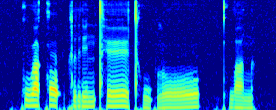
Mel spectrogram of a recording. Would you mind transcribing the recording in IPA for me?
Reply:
k u˥˩ a̯ k ɔ˥˩ ʔ k r i˦˥ n tʰ eː˥˩ tʰ u˨˩ ʔ l oː˦˥ | kʰ w a˧ n

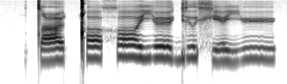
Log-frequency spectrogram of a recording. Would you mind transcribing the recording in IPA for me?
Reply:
tˤ ɵː˩˧˩ ǃ ɔ˦˨ x ɔː˦˨ j øː˦˨ ɡʲ u˦˨ xʲ ø˩˧˩ j yː˦˨

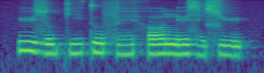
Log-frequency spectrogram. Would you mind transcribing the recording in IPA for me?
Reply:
y z u kʲ e̤ t̪ u f ɛ̤ h ɔ n ɨ z ɛ̤ ɕ y

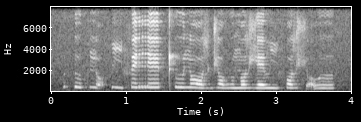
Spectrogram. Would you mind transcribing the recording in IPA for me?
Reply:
θ ʊ˥˨ f n ɔ̰˥ f i˥˨ f ɛ˥ r ɛː˥ f ʈʰ ʊː˥ n ɔː˥˨ z d͡ʒ ɔ˥˨ v ʊ˥ ŋ ɔ˥ z ʒ ɛ˥ β i˥˨ f ɔ˥ z ʃ ɔ̰˥˨ β ʊː˥

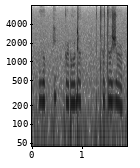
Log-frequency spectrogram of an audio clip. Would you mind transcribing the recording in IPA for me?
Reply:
ð ʊ kː i kː ə˞ ɽ o ɖ ə | tʰ ə t ə ʒ ə˞

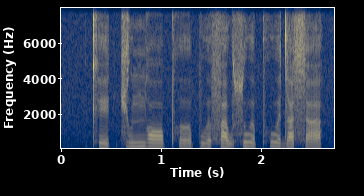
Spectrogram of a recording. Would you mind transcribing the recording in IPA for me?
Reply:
kʰ eː˧˩ k̚ t͡ɕ u˧ ɲ ɔː˧ pʰ ɤː˩˧ p u˩ ə̯ f a˧˩ w s u˥˨ ə̯ pʰ u˥˨ ə̯ d a˧˥ s a˩˧

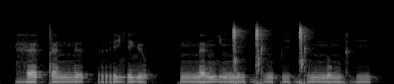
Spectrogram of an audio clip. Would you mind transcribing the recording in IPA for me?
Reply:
ɦ ɛ tː ɛ nː ɪ | r i ʎ ɾ i lʲ o | nː ɛ ŋ ʎ ɪ ŋ͡ǀ i ɡ͡ǀ i ŋ p i ɡ͡ǀ i nː u ŋ ɡʱ i

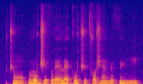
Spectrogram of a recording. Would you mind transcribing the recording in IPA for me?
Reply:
t͡ʃ õ | l o d͡ʒ ɪ θ ʊ ɾ ɛ l ɛ k ʊ t͡ʃ ʏ t͡s ɔ ʒ ɛ̃ m ʏ θ y m i

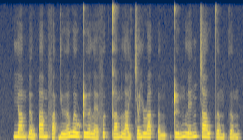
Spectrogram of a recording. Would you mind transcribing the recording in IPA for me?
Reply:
j a˧ m ɗ ə˨˩˨ w ʔ a˧ m f a˨˩ k̚ j ɨ˨˩˦ ə̯ w ə˧ w ʈ ɨ˧ ə̯ l ɛ˨˩˨ f ə˦˥ k̚ t̪ a˧˥ m l a˨˩ j c ə˧˥ j ɹ a˦˥ t̚ ʔ ə˨˩ ŋ | ʈ ɨ˨˩˦ ŋ l e˧˥ ŋ c a˧ w t̪ ə˨˩ m k ə˨˩˨ m

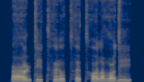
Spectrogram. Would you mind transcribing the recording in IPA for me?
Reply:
ʕ ʊ ɳ t i t̪ʰ ə̃ ɾ o t̪ʰ ə t̪ʰ ɔ l ʊ ðˤ u d i

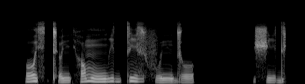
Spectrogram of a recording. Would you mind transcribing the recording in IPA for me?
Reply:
o˧˥˧ sʲ tʼ ɵ˩ nʲ h ɔ˧˥˧ m ŋ͡m i˧˥˧ d t i˥˧ z f u˩ nʲ d o˩ | ʃ i˩ d

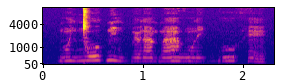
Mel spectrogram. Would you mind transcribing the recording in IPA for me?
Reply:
ɡʷ ĩ ŋ͡ǀ o ɓ ĩ ɡ͡b ø ɾ æ̃ b æ̃ v ũ ɾ i ɡ͡b u h ẽ

